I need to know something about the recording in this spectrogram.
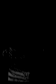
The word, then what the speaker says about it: Kuruk: I can't pronounce his name. I'm gonna say it's Kuruk. Kuruk. Yeah, it is Kuruk.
